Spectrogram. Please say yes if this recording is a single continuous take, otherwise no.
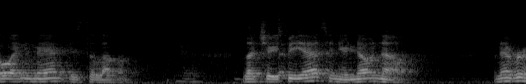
no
